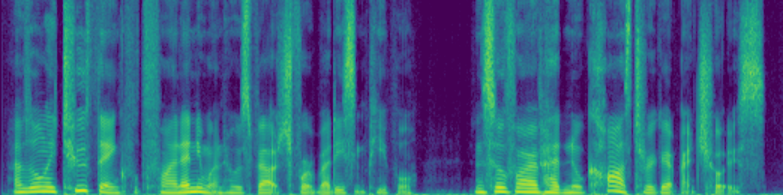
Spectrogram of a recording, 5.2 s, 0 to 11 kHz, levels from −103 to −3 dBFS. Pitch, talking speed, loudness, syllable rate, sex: 195 Hz, 300 wpm, -19 LUFS, 8.1 syllables/s, female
